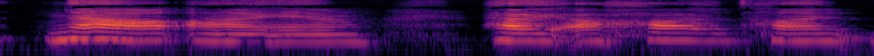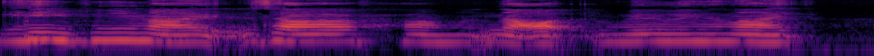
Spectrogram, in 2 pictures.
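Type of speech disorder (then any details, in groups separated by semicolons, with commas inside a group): Dysarthria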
